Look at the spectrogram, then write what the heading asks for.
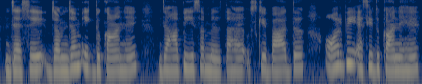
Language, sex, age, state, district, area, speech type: Hindi, female, 30-45, Madhya Pradesh, Bhopal, urban, spontaneous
